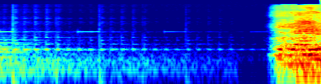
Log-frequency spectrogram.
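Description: Background music dying away, with a last held note fading out over about half a second, then dead silence, then live room ambience cutting in abruptly near the end.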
